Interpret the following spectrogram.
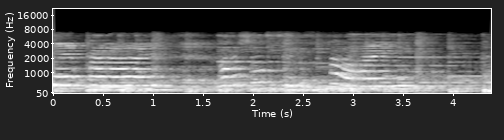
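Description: A song: a singing voice carrying a melody that glides between notes, over musical accompaniment.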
